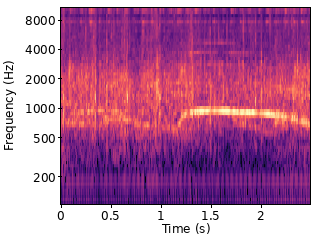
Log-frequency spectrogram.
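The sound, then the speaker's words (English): A church audience of worshipers claps hands in worship and praise, a dense, steady wash of applause, with a faint whistle-like tone rising and falling partway through. “I think our worshipers are to pull out their pull out their instruments and begin to clap their hands and begin to open their lips and begin to worship and praise until the devil can't even stand the sound.”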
